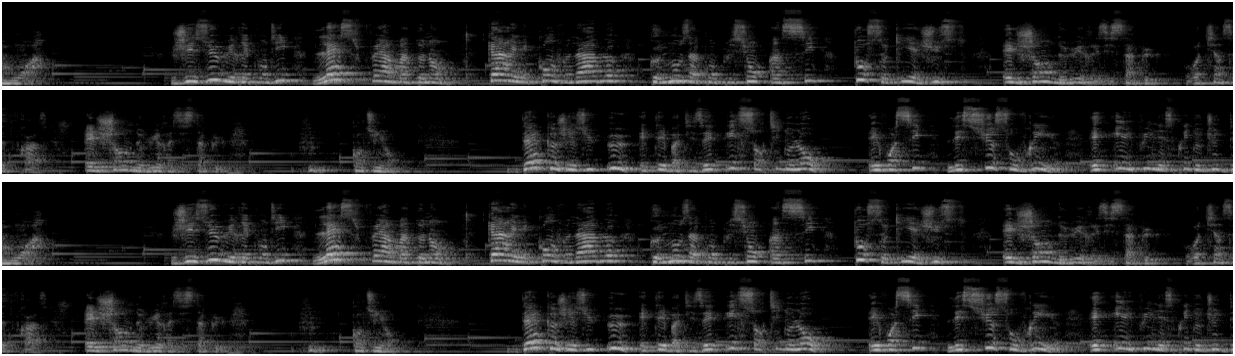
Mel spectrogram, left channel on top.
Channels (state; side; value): normal; both; correlation 0.94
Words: moi. Jésus lui répondit, laisse faire maintenant, car il est convenable que nous accomplissions ainsi tout ce qui est juste. Et Jean ne lui résista plus. Retiens cette phrase. Et Jean ne lui résista plus. Continuons. Dès que Jésus eut été baptisé, il sortit de l'eau. Et voici, les cieux s'ouvrirent, et il vit l'Esprit de Dieu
